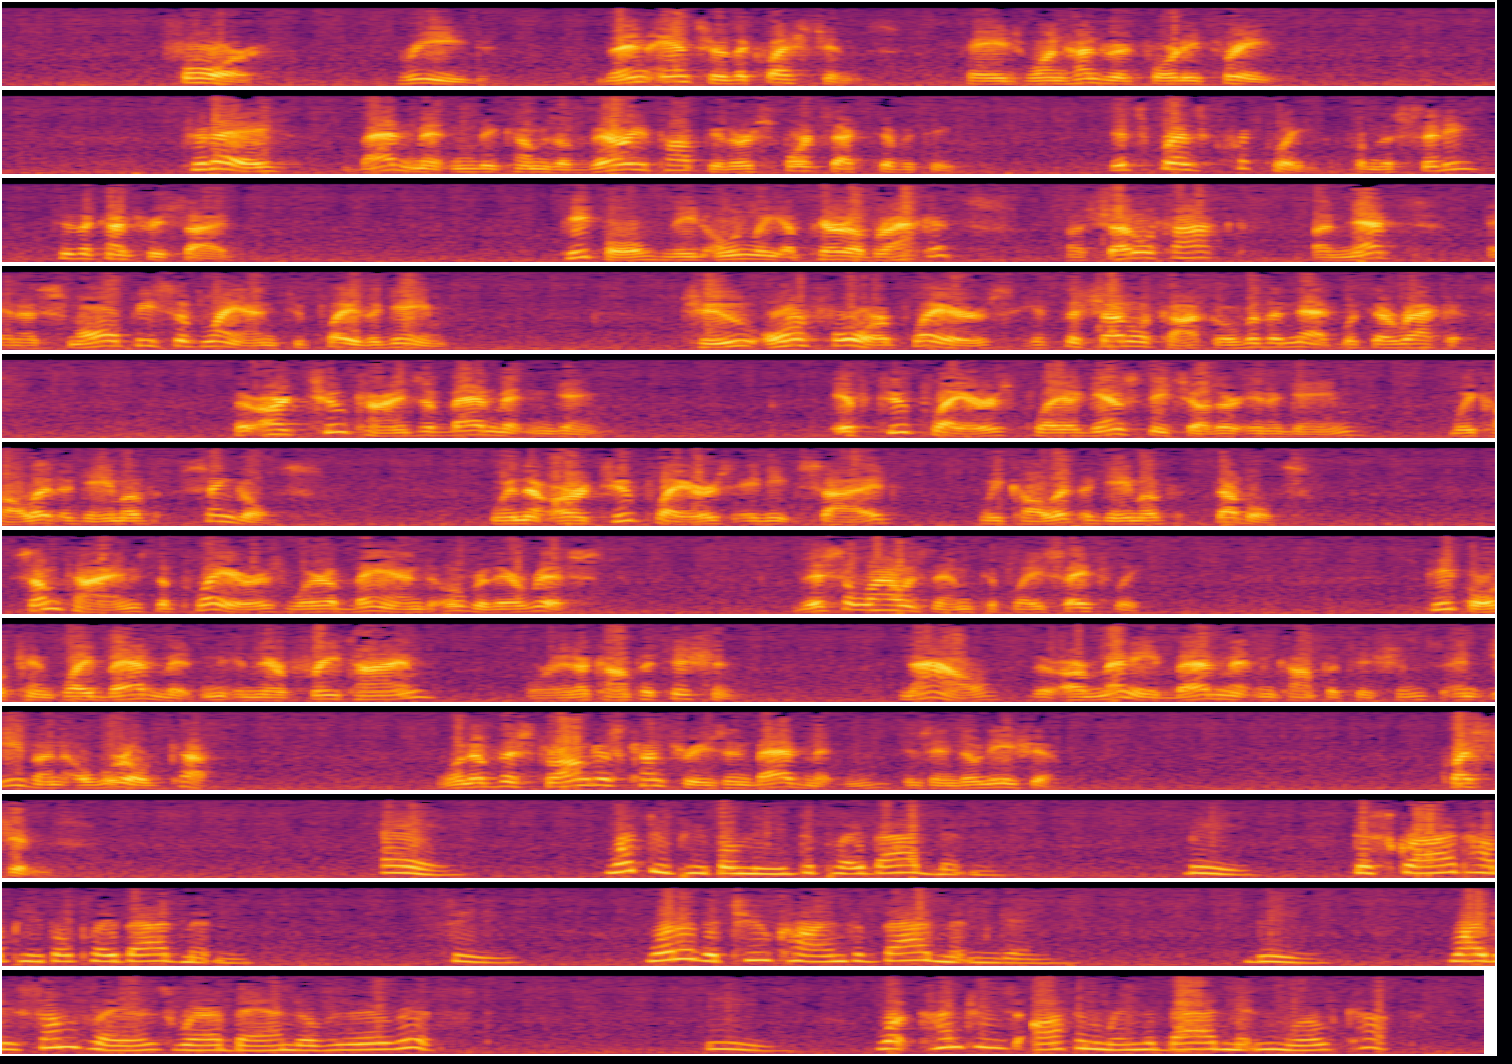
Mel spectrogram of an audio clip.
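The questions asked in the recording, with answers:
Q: What do people need to play badminton?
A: A pair of rackets, a shuttlecock, a net, and a small piece of land

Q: Describe how people play badminton.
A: Two or four players hit the shuttlecock over the net with their rackets

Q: What are the two kinds of badminton game?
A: Singles and doubles

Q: Why do some players wear a band over their wrist?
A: It allows them to play safely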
